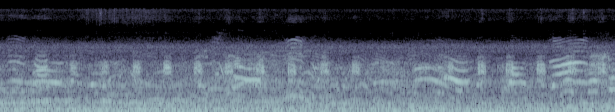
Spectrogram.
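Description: Waterfowl on a pond giving a quick series of short calls, about three a second, mostly in the first half, with people's voices in the background.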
